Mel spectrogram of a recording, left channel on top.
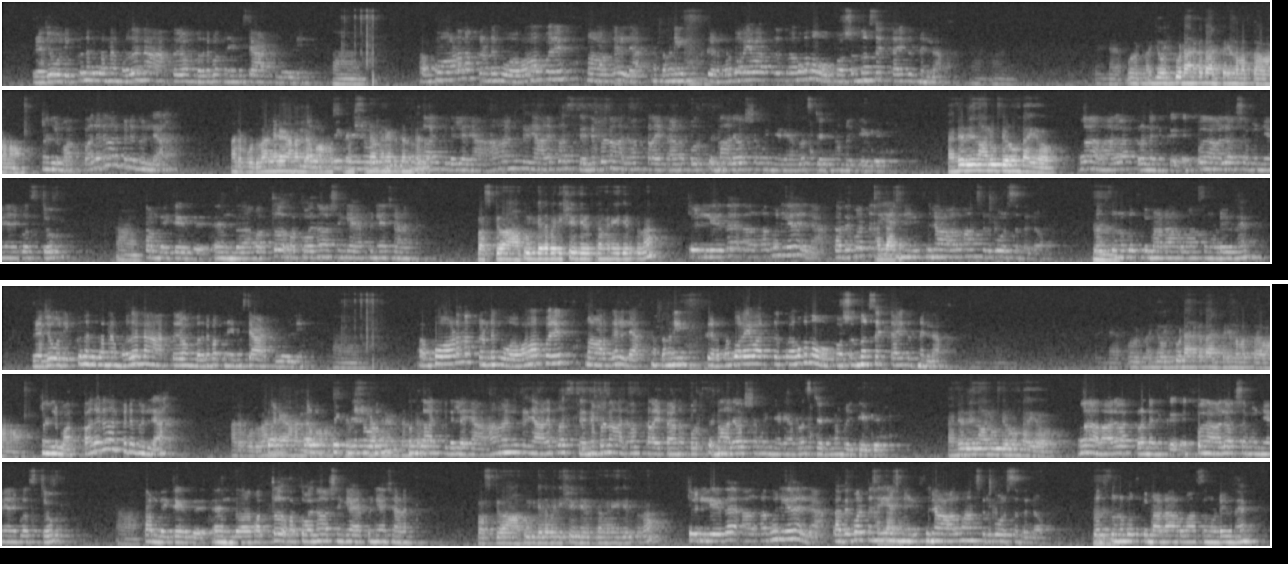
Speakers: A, on the right (about 45°); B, on the left (about 20°).
A: പിന്നെ ജോലിക്കൊന്നൊക്കെ പറഞ്ഞാ നമ്മള് തന്നെ നേർത്ത ഒമ്പത് ഒമ്പത് പത്തര ആകുമ്പോ സ്റ്റാർട്ട്‌ ചയ്യുല്ലേ
B: ആഹ്
A: അഹ് പോണന്നൊക്കെണ്ടേ പോവാ ഓ ഇപ്പൊരു മാർഗല്ല
B: ഉം
A: അപ്പ അങ്ങനെ
B: ഉം
A: കിടപ്പ കുറേ വർക്ക് ഫ്രം ഹോം ഒക്കെ നോക്കും പക്ഷെ ഒന്നും അങ്ങോട്ട് സെറ്റായിട്ടൊന്നുമില്ല
B: ആഹ് ആഹ് പിന്നെ വീട്ടില് ജോലിക്ക് വിടാനൊക്കെ താല്പര്യമുള്ള ഭർത്താവാണോ
A: അല്ല ഭർത്താവിന് വല്യ താൽപ്പര്യൊന്നുമില്ല
B: അല്ല പൊതുവെ അങ്ങനെയാണല്ലോ
A: പടി പടിപ്പിക്കുന്നതിനോടും
B: നമ്മളെ മുസ്ലിംസിന് അങ്ങനെ ഒരിതുണ്ടല്ലോ
A: ഒന്നും താല്പ ഇല്ലില്ല ഞാണ്ട് ഞാന് പ്ലസ് ടു അന്നെ ഇപ്പ നാല് മക്കളായിട്ടാണ് ഇപ്പൊ നാല് വർഷം മുന്നേയാണ് ഞാ പ്ലസ്ടു കംപ്ലീറ്റ് ചയ്തേ
B: അയിന്റെ ഇടയില് നാല് കുട്ടികളും ഉണ്ടായോ
A: ആഹ് നാല് മക്കളുണ്ട് എനക്ക് ഇപ്പൊ നാല് വർഷം മുന്നേയാണ് ഞാൻ പ്ലസ് ടു
B: ആഹ്
A: കംപ്ലീറ്റ് ചെയ്ത് എന്താ പത്ത് പത്തൊന്നോ വർഷം ഗ്യാപ്പിന് ശേഷമാണു
B: പ്ലസ് ടു ആഹ് തുല്യത പരീക്ഷ എഴുതി എടുത്ത് അങ്ങനെ എഴുതിയെടുത്തതാ
A: തുല്യത അത് തുല്യത അല്ലാ അതേപോലെ തന്നെ
B: അല്ലാതെ
A: ഈ എൻ എ സ്സിന്റെ ആറ് മാസത്തിന്റെ ഒരു കോഴ്സ് ഉണ്ടല്ലോ പ്ലസ്
B: ഉം
A: വണ്ണും പ്ലസ് ടു പാടെ ആറു മാസം കൊണ്ട് എഴുതണെ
